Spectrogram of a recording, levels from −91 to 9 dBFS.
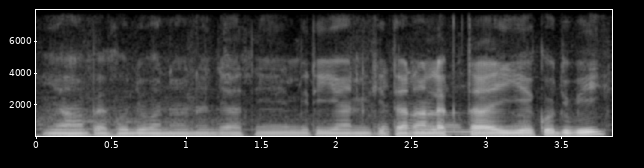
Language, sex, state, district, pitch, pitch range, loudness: Hindi, male, Madhya Pradesh, Bhopal, 115 Hz, 115-120 Hz, -18 LUFS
